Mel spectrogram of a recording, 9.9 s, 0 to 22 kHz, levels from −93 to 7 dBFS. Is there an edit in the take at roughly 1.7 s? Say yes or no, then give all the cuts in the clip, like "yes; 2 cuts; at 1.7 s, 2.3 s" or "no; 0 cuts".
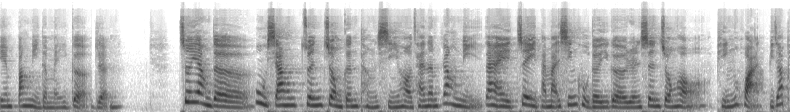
no; 0 cuts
